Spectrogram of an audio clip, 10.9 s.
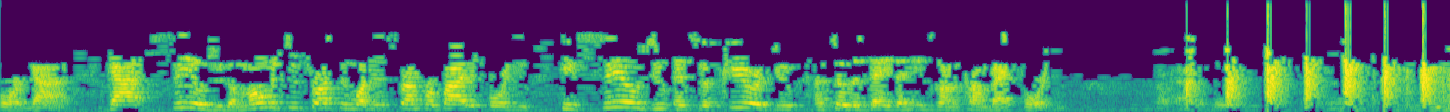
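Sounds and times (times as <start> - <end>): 
speech: 0.0 - 8.1, 8.7 - 9.3
hand clapping: 8.8 - 10.8.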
